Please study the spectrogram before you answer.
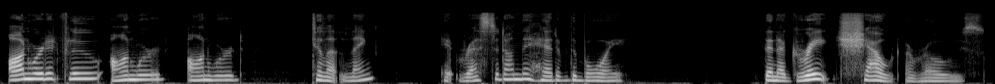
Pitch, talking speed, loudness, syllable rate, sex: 195 Hz, 125 wpm, -19 LUFS, 4.0 syllables/s, female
